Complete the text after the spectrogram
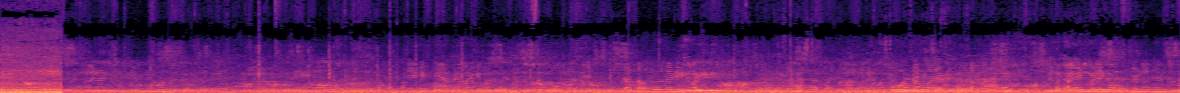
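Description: Stiff paper cards rustle as they are shuffled by hand.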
